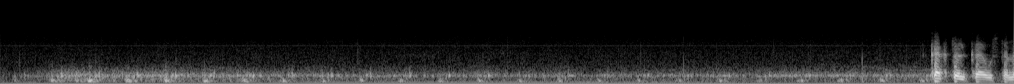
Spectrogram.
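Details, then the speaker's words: 1974 film on anaesthesia in childbirth, labouring woman on a Partekust monitor recording uterine contractions and fetal heart: rapid rhythmic throbbing pulses over a steady hum, about 120 a minute, brief speech at end; fetal heartbeat on monitor. "С помощью аппарата «Партекуст» регистрируется сократительная деятельность матки и сердцебиение плода."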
